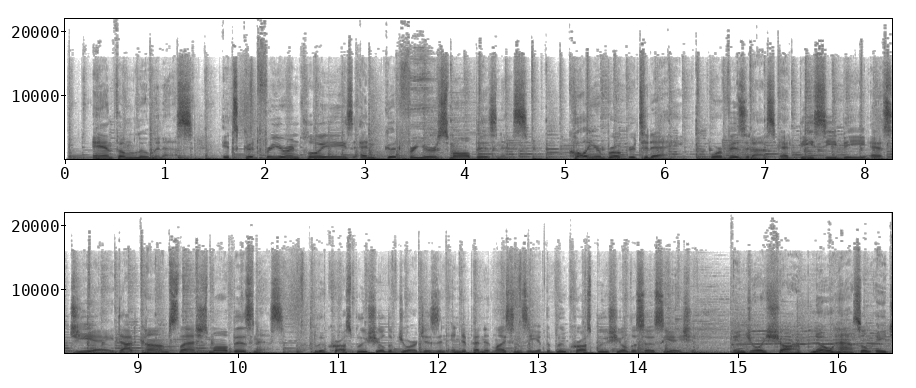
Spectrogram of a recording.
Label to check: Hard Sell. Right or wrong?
Right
